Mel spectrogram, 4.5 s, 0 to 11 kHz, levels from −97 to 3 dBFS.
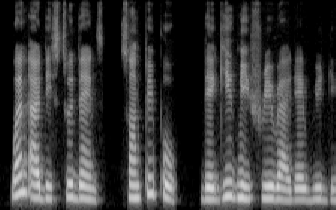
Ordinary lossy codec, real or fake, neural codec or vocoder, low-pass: none; fake; autoencoder, 22.05 kHz, a latent of 192 numbers a frame, VITS, trained on one speaker; none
